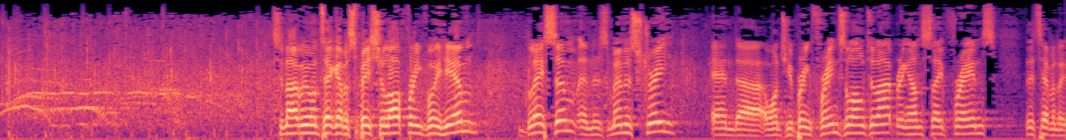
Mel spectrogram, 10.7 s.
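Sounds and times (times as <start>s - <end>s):
faint cheering voices: 0.0s - 2.3s
audience clapping: 0.0s - 8.6s
speech: 2.8s - 10.6s.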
